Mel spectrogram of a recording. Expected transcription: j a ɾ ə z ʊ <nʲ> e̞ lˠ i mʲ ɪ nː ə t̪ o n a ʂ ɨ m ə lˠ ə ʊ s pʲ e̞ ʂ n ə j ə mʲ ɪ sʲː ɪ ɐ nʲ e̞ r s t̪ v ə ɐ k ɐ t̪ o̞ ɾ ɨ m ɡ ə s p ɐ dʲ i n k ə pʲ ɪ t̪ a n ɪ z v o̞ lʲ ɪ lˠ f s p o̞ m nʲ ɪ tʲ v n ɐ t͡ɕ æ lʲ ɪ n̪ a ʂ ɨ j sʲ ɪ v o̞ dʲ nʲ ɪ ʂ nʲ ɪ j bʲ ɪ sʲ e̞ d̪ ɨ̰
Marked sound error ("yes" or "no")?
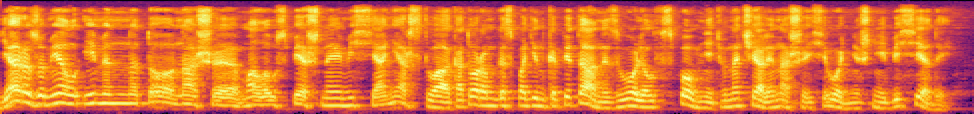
yes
